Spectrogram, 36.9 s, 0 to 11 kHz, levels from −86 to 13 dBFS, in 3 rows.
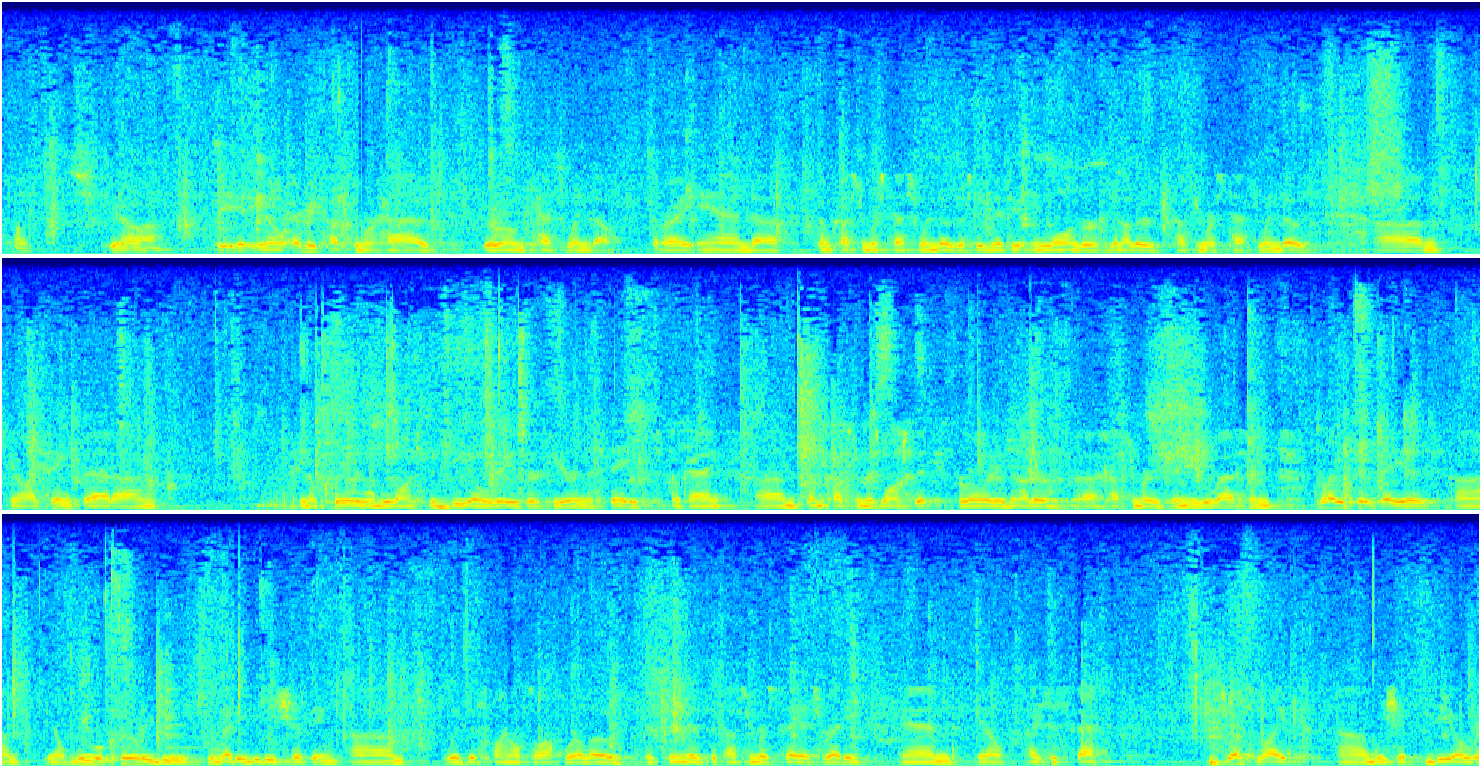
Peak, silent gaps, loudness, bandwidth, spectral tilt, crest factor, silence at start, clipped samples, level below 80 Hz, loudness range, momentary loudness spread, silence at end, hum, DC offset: -4 dBFS; none; -22 LUFS; 11 kHz; -4 dB/octave; 18 dB; 0 s; under 0.1%; -62 dBFS; 3 LU; 7 LU; 0 s; none; 0.6%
